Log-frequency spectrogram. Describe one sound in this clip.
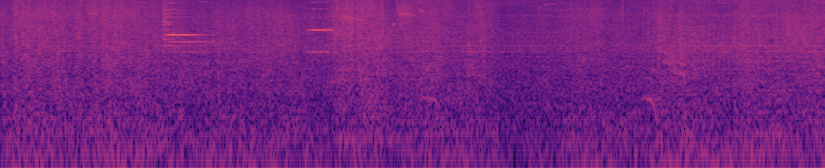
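Video game explosions boom.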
